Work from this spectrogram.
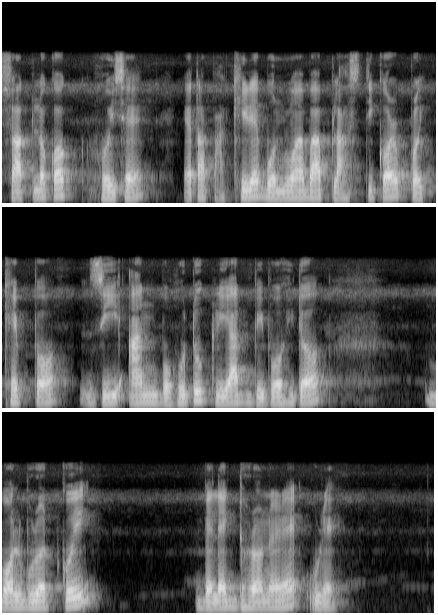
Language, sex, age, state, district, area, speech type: Assamese, male, 18-30, Assam, Sivasagar, rural, read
